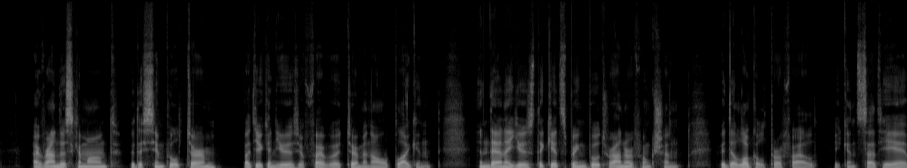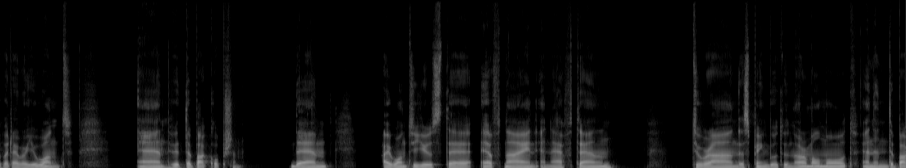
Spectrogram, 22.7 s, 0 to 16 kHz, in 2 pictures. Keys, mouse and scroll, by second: 0.0-0.5 typing, 8.4-9.4 typing, 12.3-13.1 l, 14.7 Return, 15.1 shift+v.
